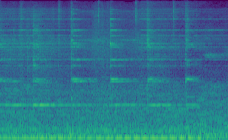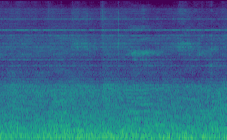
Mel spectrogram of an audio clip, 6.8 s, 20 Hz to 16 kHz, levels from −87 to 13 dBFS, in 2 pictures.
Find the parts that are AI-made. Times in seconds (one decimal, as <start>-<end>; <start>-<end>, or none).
0.0-1.1; 2.1-6.8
